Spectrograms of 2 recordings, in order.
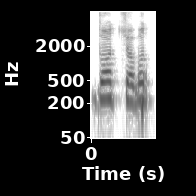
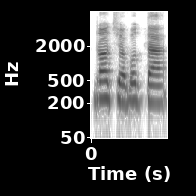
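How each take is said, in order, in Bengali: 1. শেষের স্বরধ্বনিটি হ্রস্ব রাখতে হবে। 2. শেষের স্বরধ্বনিটি টেনে দীর্ঘ করে পড়তে হবে।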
